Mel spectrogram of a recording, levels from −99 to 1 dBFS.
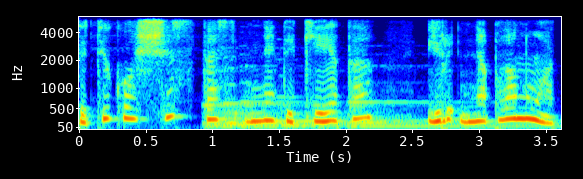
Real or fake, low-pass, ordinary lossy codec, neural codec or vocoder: real; 5.4 kHz; Opus, 64 kbps; none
